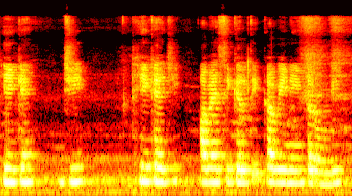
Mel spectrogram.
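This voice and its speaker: A woman's voice: sits high, little pitch movement, moderate pace, darkish tone, lightly acted. Woman playing a nervous hungry young bride. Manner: nervous, fibbing. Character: hungry young daughter-in-law, sneaky and timid. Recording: echoey room, distant mic, noisy.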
